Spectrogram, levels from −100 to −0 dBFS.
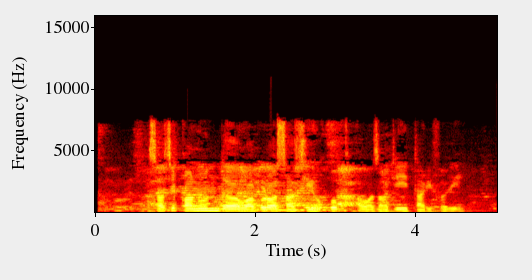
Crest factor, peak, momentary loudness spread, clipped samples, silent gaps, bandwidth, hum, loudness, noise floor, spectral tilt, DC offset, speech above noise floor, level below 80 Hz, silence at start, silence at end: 16 dB; 0 dBFS; 16 LU; under 0.1%; none; 7.8 kHz; none; -16 LUFS; -39 dBFS; -6.5 dB/octave; under 0.1%; 23 dB; -56 dBFS; 0.25 s; 0.45 s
